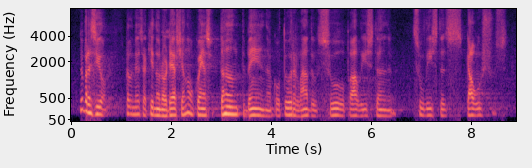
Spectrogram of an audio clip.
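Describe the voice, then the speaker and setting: Moving at a fairly slow pace, a man speaks in an unremarkable speaking voice with a medium pitch and fairly even intonation. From USA. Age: 60s. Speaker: missionary preacher. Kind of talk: sermon.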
